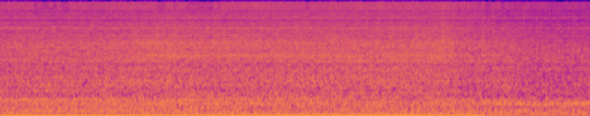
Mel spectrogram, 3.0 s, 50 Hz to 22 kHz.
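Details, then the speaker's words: Ford Focus Mk1 idling after a drive belt change; a light tinny rattle buzzes over the steady idle, which comes from the exhaust heat shield and has nothing to do with the belt; heat shield rattle. "And that noise, by the way, is the heat shield when you hear that rattling. It's nothing to do with the belt."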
